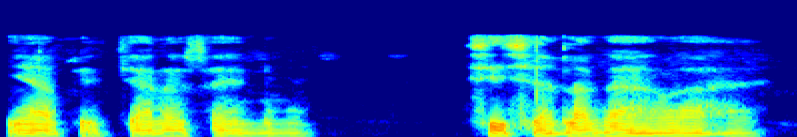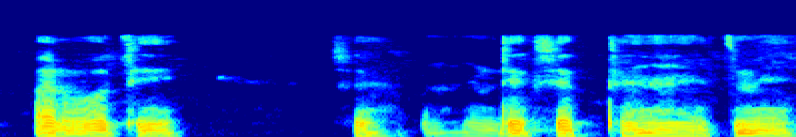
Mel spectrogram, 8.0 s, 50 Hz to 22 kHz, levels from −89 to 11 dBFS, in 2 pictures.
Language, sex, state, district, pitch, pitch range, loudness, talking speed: Hindi, male, Chhattisgarh, Raigarh, 90 Hz, 85-90 Hz, -21 LUFS, 120 wpm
